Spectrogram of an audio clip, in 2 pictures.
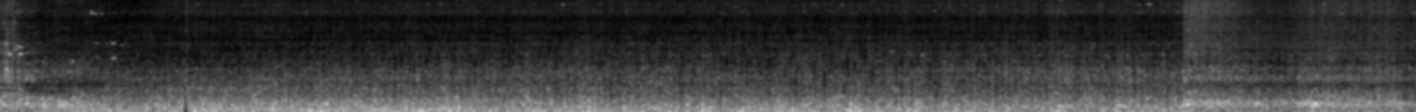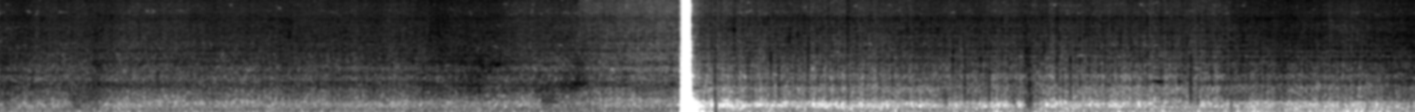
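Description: A chunk of meat sizzling in hot oil in a small camping pot, a loud hiss that starts the moment the meat goes in. The sizzle settles a little quieter about halfway through and cuts out for an instant about two-thirds of the way in.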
